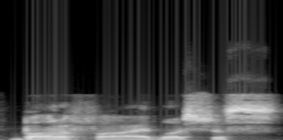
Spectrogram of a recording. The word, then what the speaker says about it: Bonafide: It's Bonafide. That's canon now. Let's pronounce it the way it's spelled.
